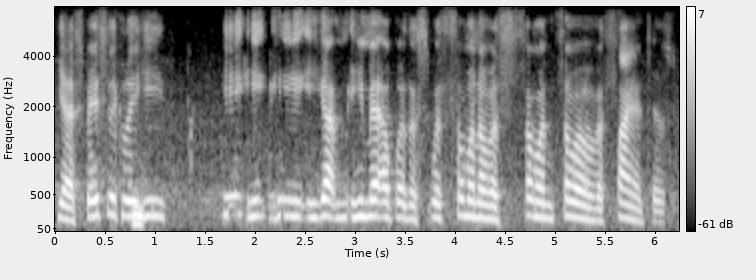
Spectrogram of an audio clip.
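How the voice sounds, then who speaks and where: A man narrating a tabletop roleplaying game as game master, speaking haltingly and often repeating his words. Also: mid-range voice, fairly even intonation, a little mellow, a little hiss or hum, low-quality recording.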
